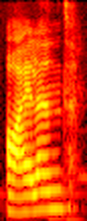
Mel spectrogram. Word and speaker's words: island: We have silent S in some situations like in island oil and debris or debris.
